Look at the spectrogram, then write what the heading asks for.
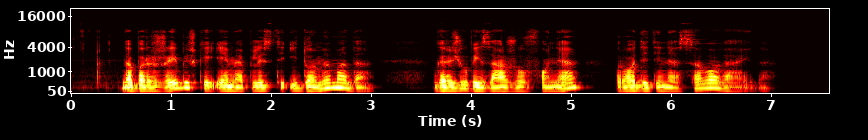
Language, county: Lithuanian, Vilnius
